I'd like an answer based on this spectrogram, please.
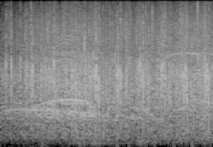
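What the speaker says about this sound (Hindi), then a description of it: "जोरदार तालियां हो जाए।" An audience at an antakshari league match breaks into steady, loud applause, a dense wash of clapping that continues without pause.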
